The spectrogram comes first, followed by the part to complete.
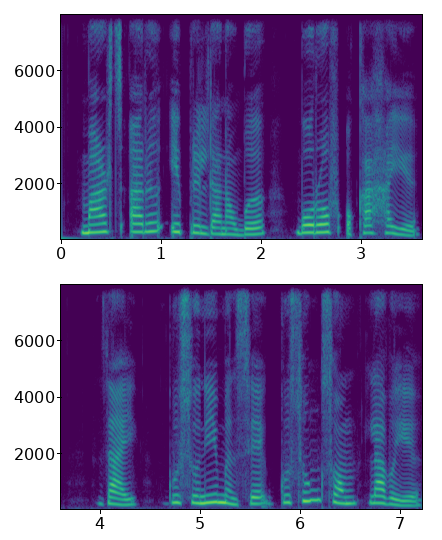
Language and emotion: Bodo, neutral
